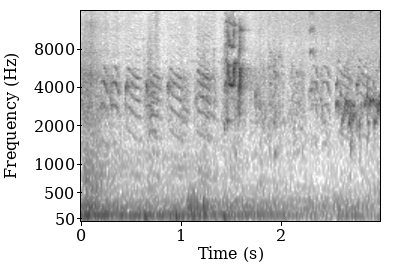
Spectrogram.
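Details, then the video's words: Budgies chirping and talking to each other in a fast run of warbled, wavering chirps and squeaks, with bursts of higher notes, over a steady low background rumble. "Beautiful birds chirping sounds budgies talking to each other"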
